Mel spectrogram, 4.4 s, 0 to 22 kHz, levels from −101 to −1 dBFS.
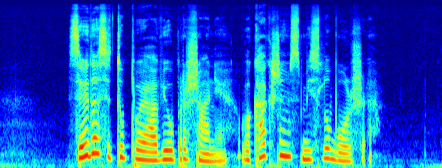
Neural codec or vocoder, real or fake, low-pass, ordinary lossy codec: none; real; 19.8 kHz; none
